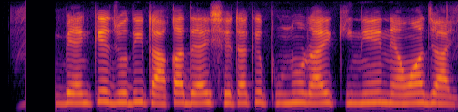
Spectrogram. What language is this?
Bangla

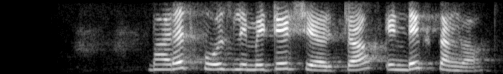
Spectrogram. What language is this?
Marathi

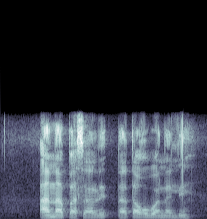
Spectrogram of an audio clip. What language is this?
Northern Sotho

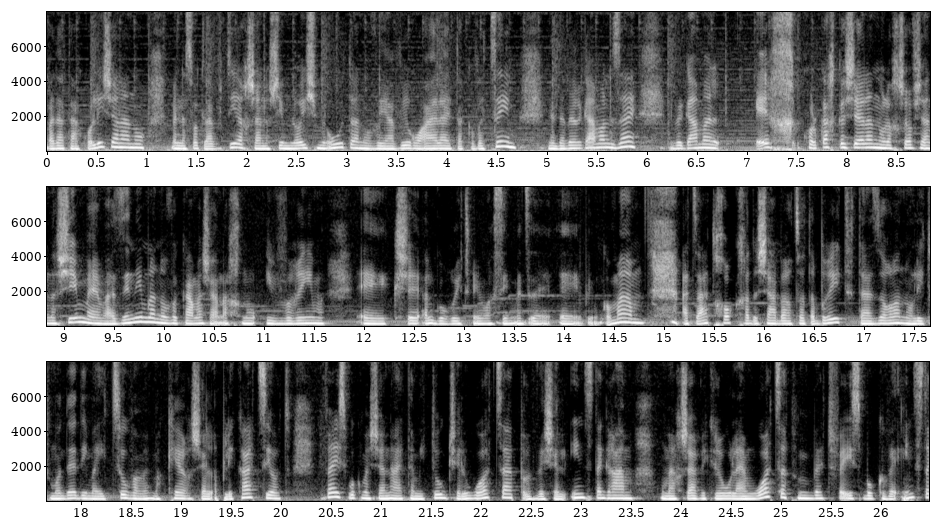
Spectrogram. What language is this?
Hebrew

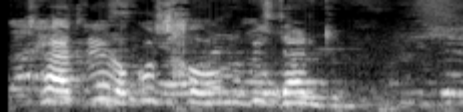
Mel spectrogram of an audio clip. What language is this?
Georgian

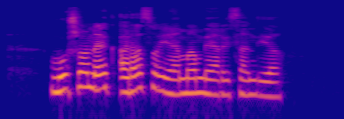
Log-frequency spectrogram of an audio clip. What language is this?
Basque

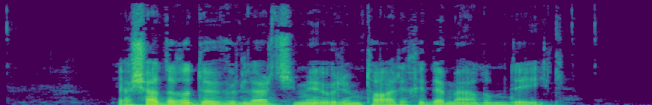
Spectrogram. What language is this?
Azerbaijani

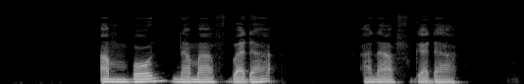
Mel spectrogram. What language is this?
Oromo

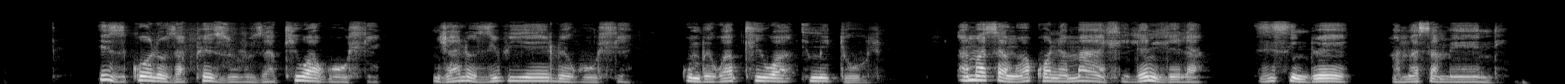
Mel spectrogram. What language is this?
North Ndebele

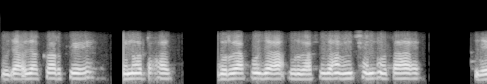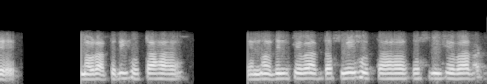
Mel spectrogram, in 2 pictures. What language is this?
Hindi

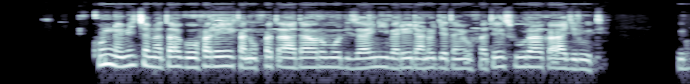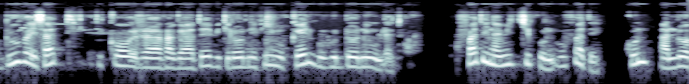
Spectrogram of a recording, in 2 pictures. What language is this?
Oromo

